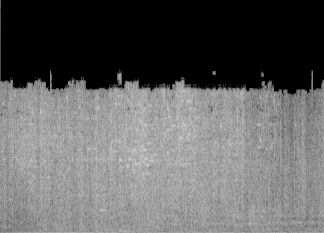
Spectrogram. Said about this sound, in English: She turns to leave with Reynard. His car explodes in a fireball.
